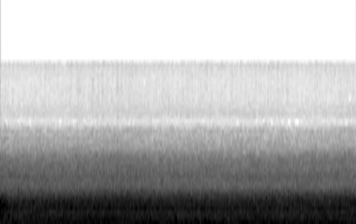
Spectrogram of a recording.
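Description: Heavy rain falling, a steady even hiss, with one short tap a little after halfway.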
